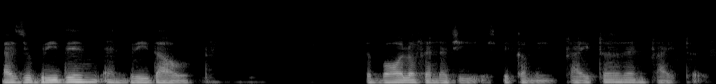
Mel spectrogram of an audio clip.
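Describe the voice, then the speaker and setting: A man leading a guided meditation in a soothing, measured manner, repeating phrases as he goes. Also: low voice, flat delivery, dull audio. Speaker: guided meditation leader, Reiki teacher.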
